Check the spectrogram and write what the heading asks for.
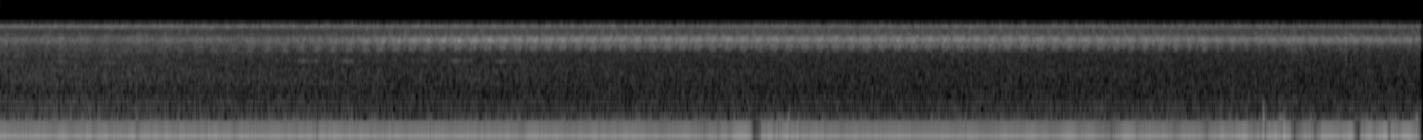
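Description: Steady high-pitched drone of insects, a little stronger in the middle, over a low steady rumble.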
